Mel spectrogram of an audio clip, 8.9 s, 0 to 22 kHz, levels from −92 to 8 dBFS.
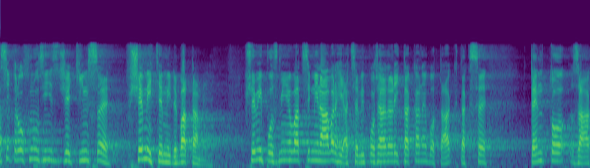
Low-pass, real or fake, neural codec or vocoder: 7.2 kHz; real; none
